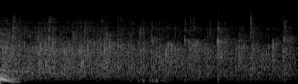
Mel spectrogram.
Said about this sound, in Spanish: Vamos, den un aplauso a Jesús si tú quieres la verdad de Dios.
